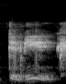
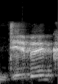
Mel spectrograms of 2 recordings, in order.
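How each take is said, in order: First: "Dybbuk" said as dib-YOOK; second pronunciation option. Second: "Dybbuk" said as DIB-ik; first pronunciation option. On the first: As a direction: say "Dybbuk" with a long oo ending. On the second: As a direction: say "Dybbuk" with a short ik ending. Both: Shown as a demonstration. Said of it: "it's either".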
